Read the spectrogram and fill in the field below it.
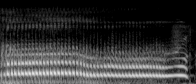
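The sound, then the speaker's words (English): Phoenix song made by Harry Potter's vibrating, humming wand as it connects with Voldemort's wand: a single sustained, melodic tone with a rapid trembling warble, gently sliding lower in pitch for nearly two seconds before cutting off abruptly. No talking. “That's what Phoenix song sounds that's like.”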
